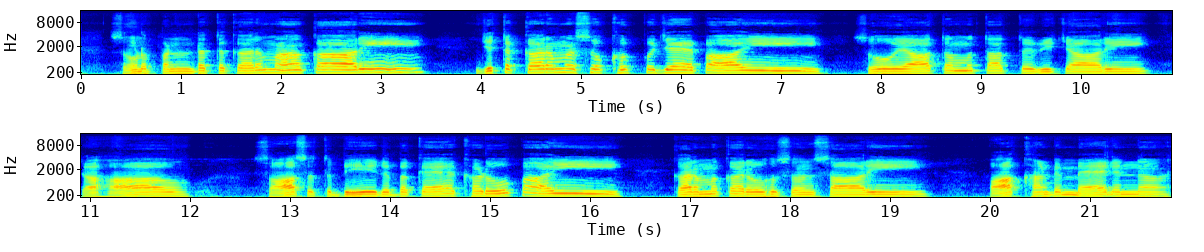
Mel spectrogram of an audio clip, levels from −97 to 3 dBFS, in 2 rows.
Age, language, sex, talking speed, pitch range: 40-59, Punjabi, male, 65 wpm, 125-145 Hz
